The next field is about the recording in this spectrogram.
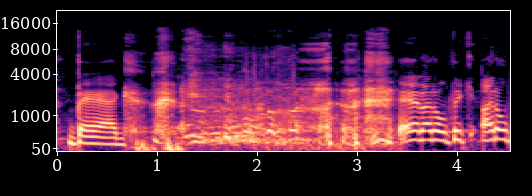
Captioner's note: laughter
